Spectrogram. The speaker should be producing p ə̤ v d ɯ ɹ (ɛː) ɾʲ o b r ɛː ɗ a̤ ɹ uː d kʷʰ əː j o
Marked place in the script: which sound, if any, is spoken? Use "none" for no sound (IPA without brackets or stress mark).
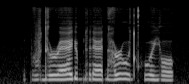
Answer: ɛː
